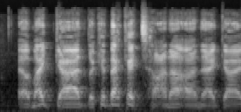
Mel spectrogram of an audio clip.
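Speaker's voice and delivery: put-on, exaggerated mincing voice. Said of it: "the mincing".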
